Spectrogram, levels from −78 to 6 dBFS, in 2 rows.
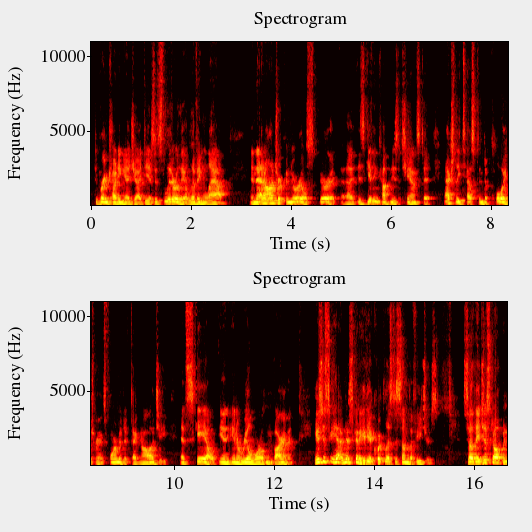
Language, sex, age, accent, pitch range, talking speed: English, male, 50-69, American, 105-120 Hz, 195 wpm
